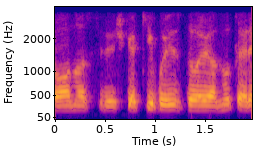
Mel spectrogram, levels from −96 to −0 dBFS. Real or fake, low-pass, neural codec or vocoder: real; 3.6 kHz; none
